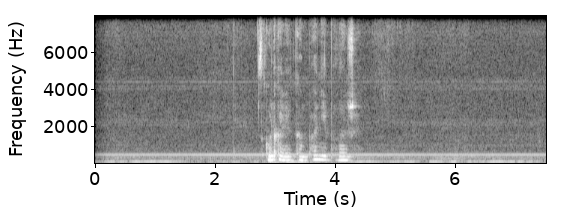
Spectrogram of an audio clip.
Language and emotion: Russian, neutral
